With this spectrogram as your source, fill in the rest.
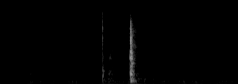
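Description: Small glass pieces click against a metal lid.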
